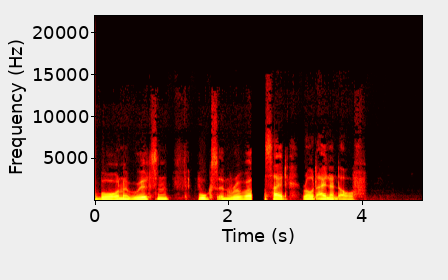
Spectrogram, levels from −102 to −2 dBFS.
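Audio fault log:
2.33–2.55 s playback stall: the speech halts for about 0.2 s, likely because the player ran short of data. The waveform shows a flat gap, and the spectrogram shows an empty vertical band.
2.55–3.88 s catch-up at higher speed: resampled playback runs 1.15× fast, raising the pitch about two semitones. The spectrogram's harmonics shift upward and compress in time, then settle back.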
